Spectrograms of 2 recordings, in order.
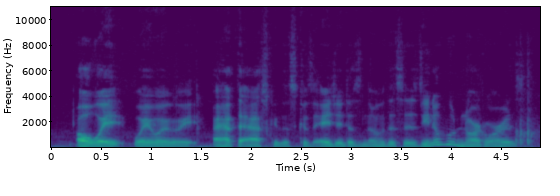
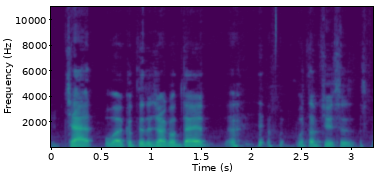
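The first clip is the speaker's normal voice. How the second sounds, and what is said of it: Imitates another person's voice. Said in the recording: “I'm doing an XQC ... impression.”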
